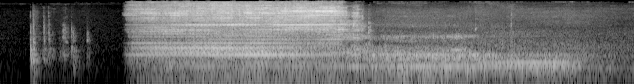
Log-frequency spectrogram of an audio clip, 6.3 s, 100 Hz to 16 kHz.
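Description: A power tool cuts a 1/4-inch groove into a wooden drawer part for a plywood bottom, starting with a few brief knocks, then a loud sustained whining cut that eases into a lower, steadier hum before stopping.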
